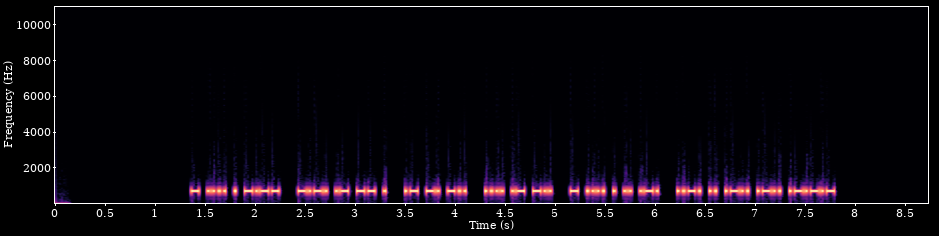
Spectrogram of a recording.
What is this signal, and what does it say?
Morse code, heard as a keyed tone, about 46 wpm, 700 Hz. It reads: THEY CAME AND HAD THEIR FILL.
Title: Sentences from Top 1000 Words - Review Part 3 - 45wpm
